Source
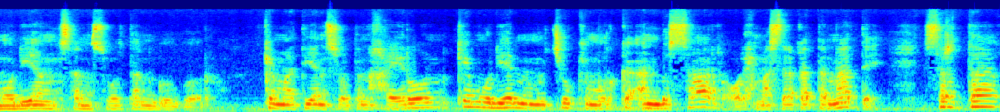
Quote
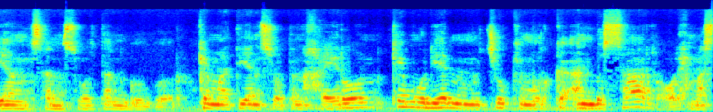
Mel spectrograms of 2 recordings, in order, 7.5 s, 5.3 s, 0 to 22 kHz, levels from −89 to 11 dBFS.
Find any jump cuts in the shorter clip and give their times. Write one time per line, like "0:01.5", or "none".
0:01.3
